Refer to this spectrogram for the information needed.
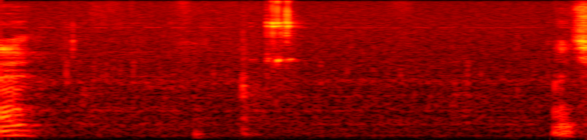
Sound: clink

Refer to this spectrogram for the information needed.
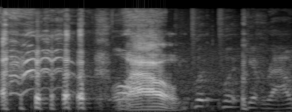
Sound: laugh

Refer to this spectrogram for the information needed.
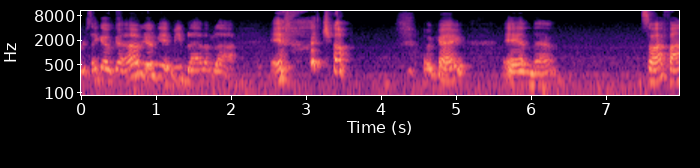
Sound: laughs

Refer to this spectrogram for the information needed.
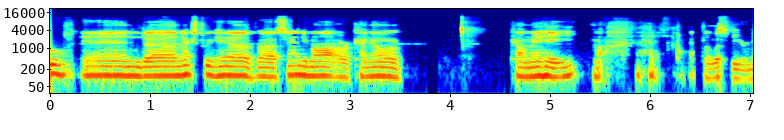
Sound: laughs

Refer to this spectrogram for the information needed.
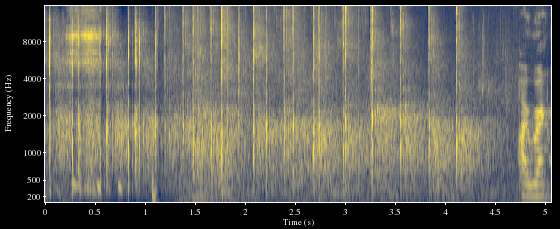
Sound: some Applause

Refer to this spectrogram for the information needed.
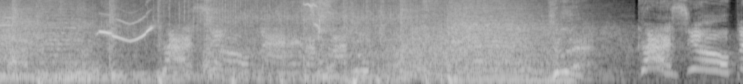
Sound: whistles

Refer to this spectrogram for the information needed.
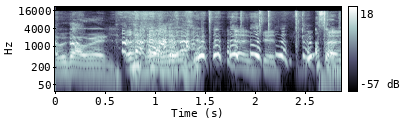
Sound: all laughing

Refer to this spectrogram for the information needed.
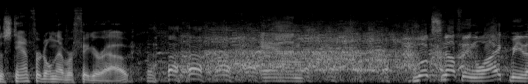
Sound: audience laughing

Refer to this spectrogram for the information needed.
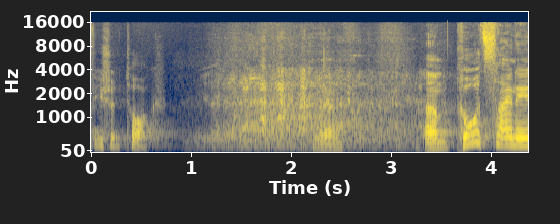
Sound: audience laughs

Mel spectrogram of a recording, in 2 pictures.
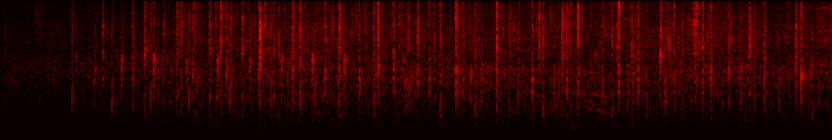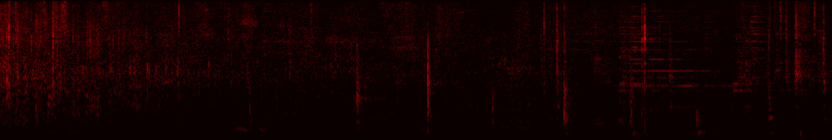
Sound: applause

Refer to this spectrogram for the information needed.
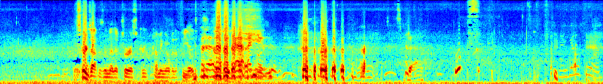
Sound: laughter

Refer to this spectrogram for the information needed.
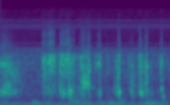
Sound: laughing

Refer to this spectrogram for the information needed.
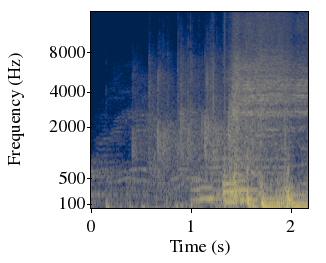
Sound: applause

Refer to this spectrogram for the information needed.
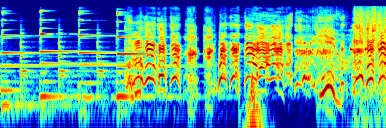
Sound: laughing

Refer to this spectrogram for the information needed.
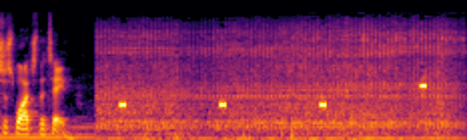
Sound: old Reel Counting Down

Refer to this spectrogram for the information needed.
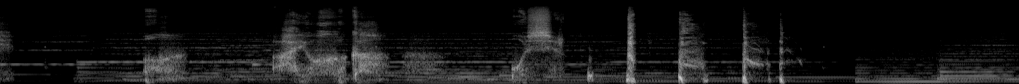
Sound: coughs

